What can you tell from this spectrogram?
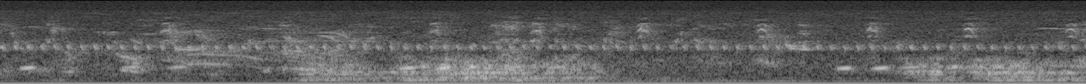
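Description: Lions roaring, with a stretch of low roaring and grunting about halfway through. Birds chirp throughout over a steady high buzz.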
